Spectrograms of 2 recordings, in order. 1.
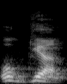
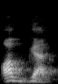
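প্রথম স্বরধ্বনিটি একটি বদ্ধ 'o' ধ্বনি। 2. প্রথম স্বরধ্বনিটি একটি বিবৃত 'a' ধ্বনি। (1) "যদি অজ্ঞান উচ্চারণ করতাম তাহলে মুখের চোয়াল দুটি বুঝে থাকতো" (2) "অ, চোয়াল খুলে যায়"

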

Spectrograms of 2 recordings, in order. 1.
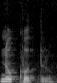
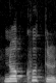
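প্রথম স্বরধ্বনিটি একটি বদ্ধ 'o' ধ্বনি। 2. প্রথম স্বরধ্বনিটি একটি খোলা 'aw' ধ্বনি। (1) "প্রথম অক্ষরের উচ্চারণ ওকার হয়" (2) "নয়"

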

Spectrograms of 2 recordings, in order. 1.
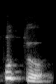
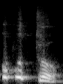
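r ধ্বনিটি p-এর পরে আসে। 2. r ধ্বনিটি p-এর আগে আসে। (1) "এটার উচ্চারণ হচ্ছে পুত্র।" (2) "আপনি যদি রস্যকারটা পয়ের আগে উচ্চারণ করেন তাহলে এটার উচ্চারণ হবে"

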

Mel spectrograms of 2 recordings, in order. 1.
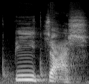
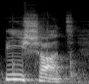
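ch ধ্বনিটি s ধ্বনির আগে আসে। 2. sh ধ্বনিটি ch ধ্বনির আগে আসে। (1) "এটাকে আমরা অনেকেই এই শব্দটাকে বলি কি? পিচাস" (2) "আমরা একটা শব্দ লিখলাম এরকম, পিশাচ"

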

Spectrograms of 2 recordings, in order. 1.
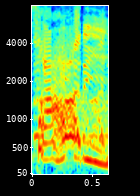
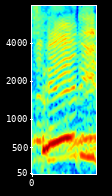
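প্রথম স্বরধ্বনিটি 'a'-এর মতো শোনায়। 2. প্রথম স্বরধ্বনিটি 'e'-এর মতো শোনায়। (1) "দন্তেশ্বয় আকার।" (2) "দন্তেশ্বয় একার নয়"

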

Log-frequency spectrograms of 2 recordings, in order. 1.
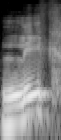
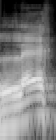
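স্বরটি সংবৃত এ-ধ্বনিতে উচ্চারিত হয়। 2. স্বরটি বিবৃত এ-ধ্বনিতে উচ্চারিত হয়। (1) "লেখ না বলে" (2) "লেখ বলতেছি। তো এগুলো হচ্ছে বিবৃত উচ্চারণ।"

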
